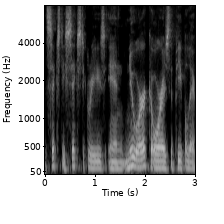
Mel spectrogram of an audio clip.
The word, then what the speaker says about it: Newark: And as Mike said, 66 degrees in Newark, or as the people there call it, Nerk. Nerk. N-E-R-K. Nerk. Yes, you pronounce it Nerk.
